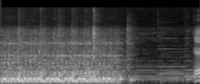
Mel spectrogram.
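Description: Yamaha RX-King two-stroke single-cylinder engine idling steadily, then switched off a little over a second in, after which it falls much quieter.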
